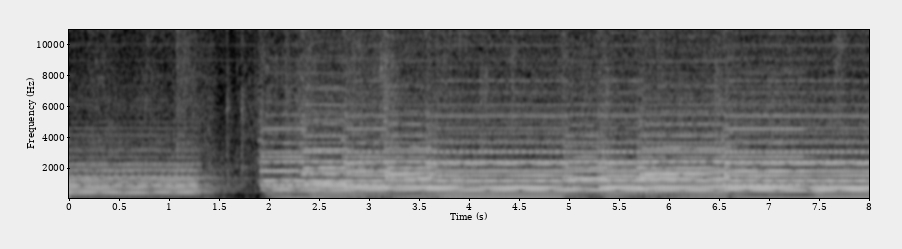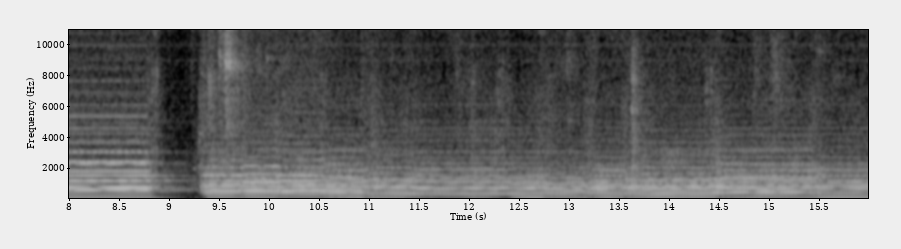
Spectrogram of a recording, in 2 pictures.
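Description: Pipe organ playing a hymn in sustained chords. It breaks off briefly twice between phrases, about two seconds in and about nine seconds in.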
